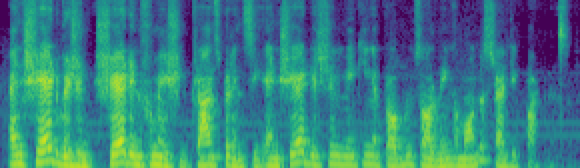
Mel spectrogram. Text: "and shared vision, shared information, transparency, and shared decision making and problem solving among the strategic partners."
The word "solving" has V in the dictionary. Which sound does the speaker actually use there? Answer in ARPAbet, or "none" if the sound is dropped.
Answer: V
